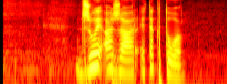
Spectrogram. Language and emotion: Russian, neutral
